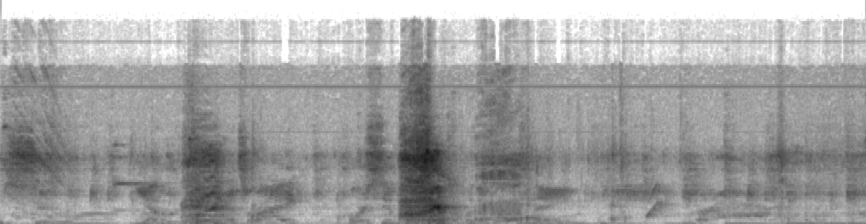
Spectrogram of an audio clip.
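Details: A dog with kennel cough gives a couple of harsh, forceful coughing bursts over background music.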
